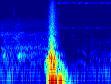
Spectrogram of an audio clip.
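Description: A single loud thump about a second in, heavy and low with a sharp front, dying away within about half a second.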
